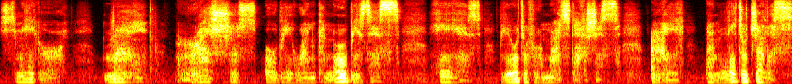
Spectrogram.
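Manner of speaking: very quiet, breathy, whispered voice. Doing character voices for viewers to vote on: Gollum voice. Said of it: "and Gollum".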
